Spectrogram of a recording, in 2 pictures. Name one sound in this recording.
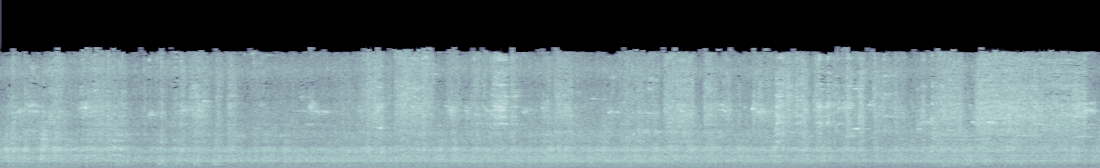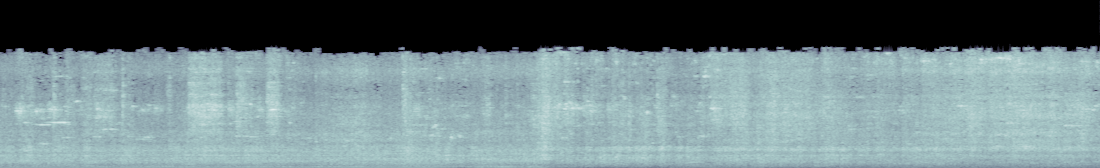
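A bulldozer engine rumbles steadily close by.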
